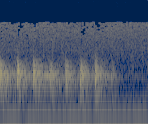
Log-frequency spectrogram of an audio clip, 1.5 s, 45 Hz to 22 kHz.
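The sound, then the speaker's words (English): A quick series of six evenly spaced knocks on a door at home, at about 8:30 or 8:45, dull and mid-pitched, rapping in a steady rhythm with no voices, then falling silent. “It was about 8:30 or 8:45 when I heard a knock.”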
